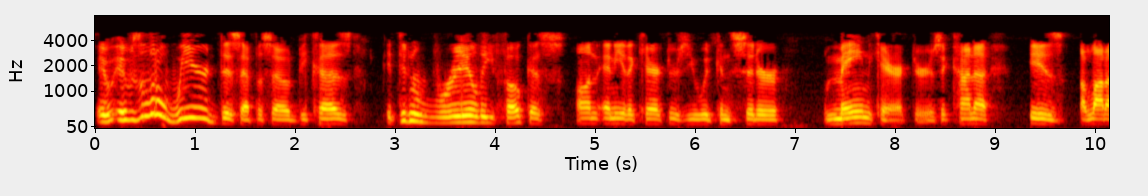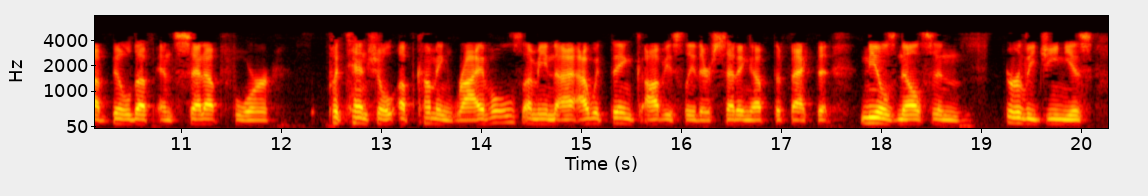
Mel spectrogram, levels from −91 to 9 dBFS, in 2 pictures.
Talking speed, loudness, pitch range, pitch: 160 wpm, -24 LUFS, 120-145 Hz, 125 Hz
